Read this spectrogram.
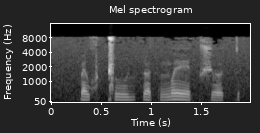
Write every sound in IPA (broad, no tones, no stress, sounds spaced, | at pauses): k͡p ɛ xʷ ǁ u ʎ ɗ œ t ŋʷ eː t ʃ ɵ t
